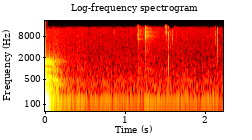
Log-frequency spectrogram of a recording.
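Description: A few faint computer mouse clicks against near silence: two close together a little past a second in, and a third shortly after.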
